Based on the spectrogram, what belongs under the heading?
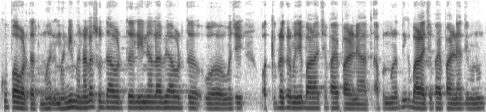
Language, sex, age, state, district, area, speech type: Marathi, male, 45-60, Maharashtra, Buldhana, rural, spontaneous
